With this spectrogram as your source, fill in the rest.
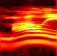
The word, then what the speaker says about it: Mahle: And to our podcast listeners, Molly is spelled Mahle.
